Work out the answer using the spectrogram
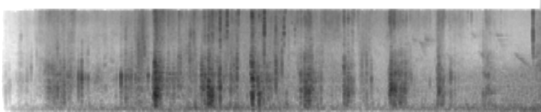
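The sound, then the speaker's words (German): Footsteps walking into the forest near Hittisau in the Nagelfluhkette nature park: many steady crunching steps on the ground, fairly quiet, with no talk. “Aber wir gehen jetzt so richtig rein, oder? Wir gehen jetzt einfach in den Wald.”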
